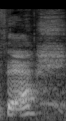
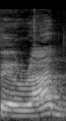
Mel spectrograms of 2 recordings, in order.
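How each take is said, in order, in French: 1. Le nom se prononce comme le mot français 'faire'. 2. Le nom se prononce comme 'Farah', en deux syllabes. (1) "je le prononce quand même faire" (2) "ça se prononce Farah"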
